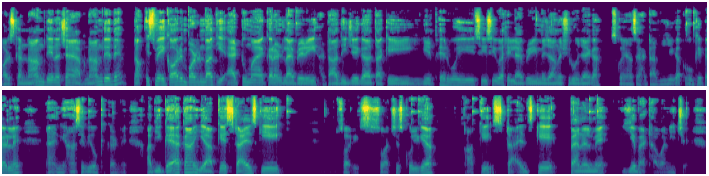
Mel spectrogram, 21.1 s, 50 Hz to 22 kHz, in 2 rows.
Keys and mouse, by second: 4.2 click, 10.2 click.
